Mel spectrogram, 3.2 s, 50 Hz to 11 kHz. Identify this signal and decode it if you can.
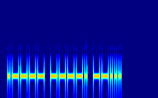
Morse code, heard as a keyed tone, about 28 wpm, 700 Hz. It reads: 197
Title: Numbers - 3-Digit 28wpm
